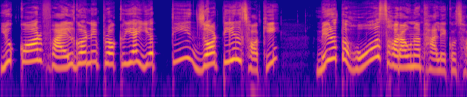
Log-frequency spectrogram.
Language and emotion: Nepali, angry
